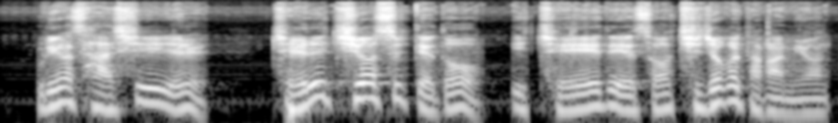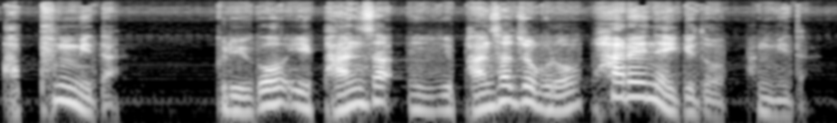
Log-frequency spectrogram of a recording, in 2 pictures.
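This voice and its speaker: In a very clean recording with a silent background, a man with a fairly high voice makes very wide pitch swings at a moderate pace. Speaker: pastor. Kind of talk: sermon.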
